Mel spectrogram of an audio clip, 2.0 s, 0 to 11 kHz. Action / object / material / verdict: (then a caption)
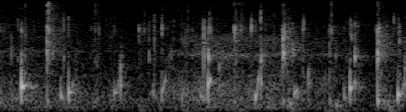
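shake / plastic container of acrylic pour paint / acrylic paint / none. A container of acrylic pour paint mix is shaken to judge by ear whether it is thinned enough. Around fifteen quick, wet sloshes and splashes follow one another over two seconds, with a mid-pitched liquid tone around 750 Hz and bright splashy highs.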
